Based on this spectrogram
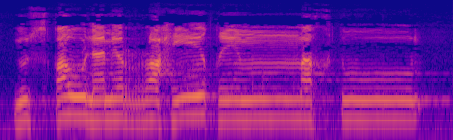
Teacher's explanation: النون الساكنة أدغمت في الراء دون غنة · Term: إدغام النون الساكنة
